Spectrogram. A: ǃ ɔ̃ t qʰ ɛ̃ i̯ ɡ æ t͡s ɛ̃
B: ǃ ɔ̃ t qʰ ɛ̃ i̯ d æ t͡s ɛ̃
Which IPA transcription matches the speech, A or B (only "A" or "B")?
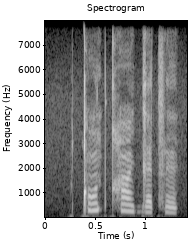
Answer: A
